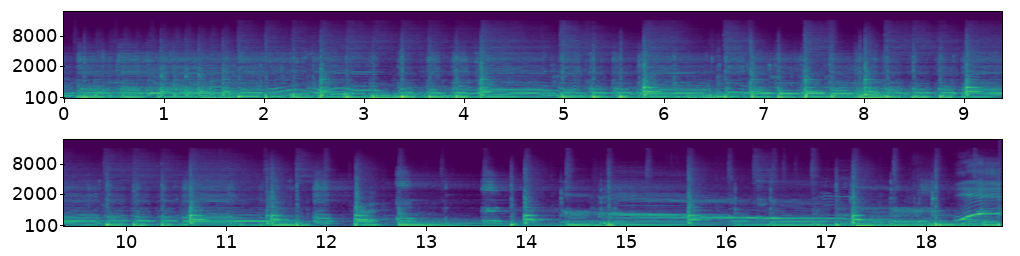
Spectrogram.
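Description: Live rock band playing an instrumental passage: electric guitar over bass and a drum kit, with a brief drop-out about twelve seconds in.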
